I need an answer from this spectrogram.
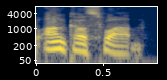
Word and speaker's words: OncoSwab: So OncoSwab, am I saying it right?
